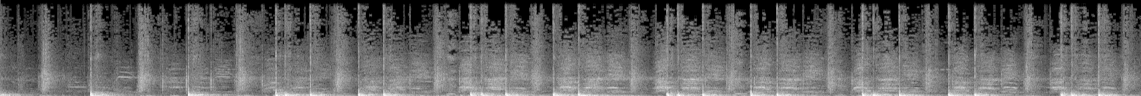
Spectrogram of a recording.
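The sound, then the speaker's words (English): A loud crowd roars and cheers over a steady stream of sharp, irregular claps and thuds, the noise holding at a dense, constant level throughout, as the audience claps at a performer's call. “Clap your hands to the people down here. Clap your hands. Let me hear it.”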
